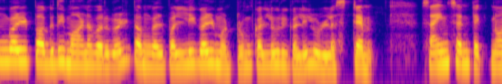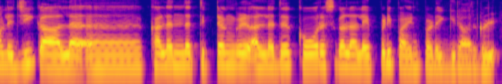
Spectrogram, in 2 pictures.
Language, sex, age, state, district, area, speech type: Tamil, female, 18-30, Tamil Nadu, Nilgiris, urban, spontaneous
